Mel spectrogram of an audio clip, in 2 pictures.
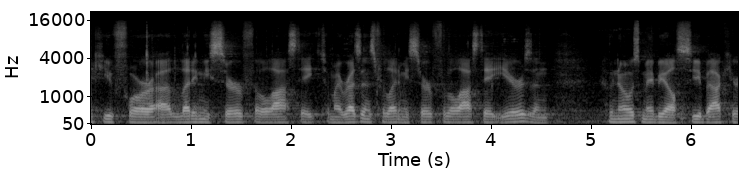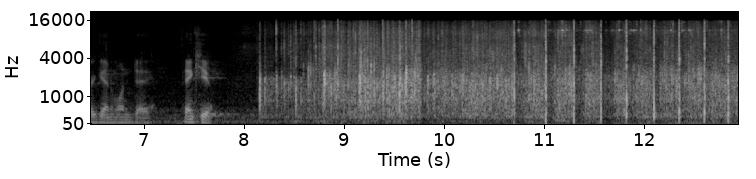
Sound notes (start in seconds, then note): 11.9 applause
